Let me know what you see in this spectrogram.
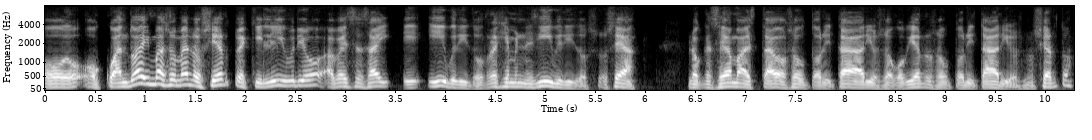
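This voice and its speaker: A man's medium-pitched voice swings very widely in pitch while holding a moderate pace. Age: 80s+. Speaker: professor. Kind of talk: lecture. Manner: halting, with frequent self-corrections.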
